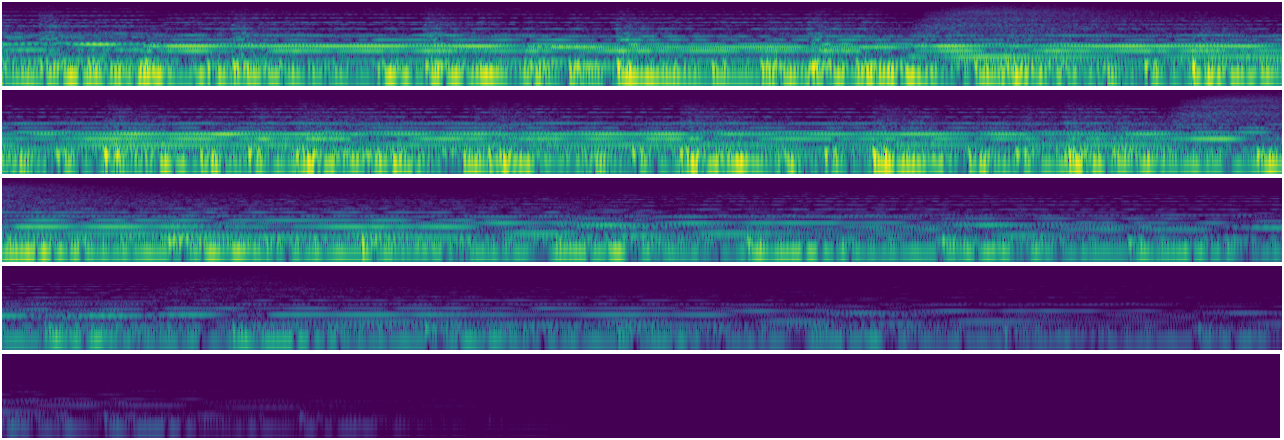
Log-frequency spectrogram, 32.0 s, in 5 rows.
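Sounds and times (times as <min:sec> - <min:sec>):
final battle music: 0:00.0 - 0:25.5.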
